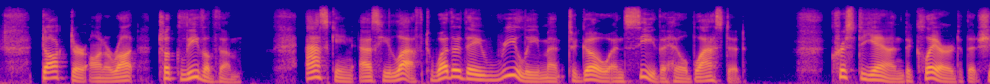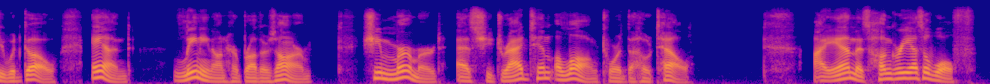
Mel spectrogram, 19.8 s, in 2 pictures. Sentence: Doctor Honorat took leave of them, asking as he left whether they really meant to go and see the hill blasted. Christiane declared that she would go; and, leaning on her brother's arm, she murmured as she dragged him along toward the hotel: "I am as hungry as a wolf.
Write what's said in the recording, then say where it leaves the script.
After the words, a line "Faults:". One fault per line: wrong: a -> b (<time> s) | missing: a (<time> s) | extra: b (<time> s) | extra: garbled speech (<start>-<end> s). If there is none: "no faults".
Doctor Honorat took leave of them, asking as he left whether they really meant to go and see the hill blasted. Christiane declared that she would go; and, leaning on her brother's arm, she murmured as she dragged him along toward the hotel: "I am as hungry as a wolf.
Faults:
no faults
